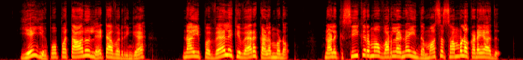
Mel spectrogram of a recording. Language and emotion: Tamil, angry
